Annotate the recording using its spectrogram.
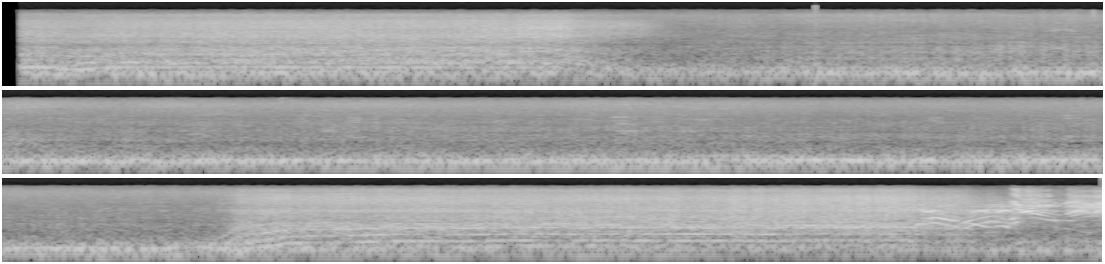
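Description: Drag race car engines: a loud, high-revving stretch for the first four seconds, then a steady lower rumble, then revving up again about sixteen seconds in with a rising pitch that levels off, loud through the burnouts. An announcer's voice comes in over the engines near the end.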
